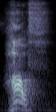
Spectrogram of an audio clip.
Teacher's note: H à l'initiale d'un mot est prononcé avec une forte expiration.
